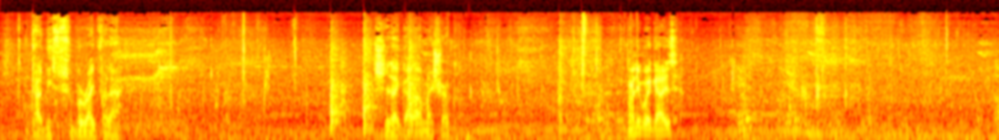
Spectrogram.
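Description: A man chews and munches fruit noisily.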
